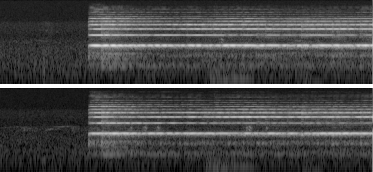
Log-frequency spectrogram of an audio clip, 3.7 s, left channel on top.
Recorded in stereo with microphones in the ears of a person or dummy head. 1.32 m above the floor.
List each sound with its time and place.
0.9 s a violin: 20° left (ahead or behind), 2 m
